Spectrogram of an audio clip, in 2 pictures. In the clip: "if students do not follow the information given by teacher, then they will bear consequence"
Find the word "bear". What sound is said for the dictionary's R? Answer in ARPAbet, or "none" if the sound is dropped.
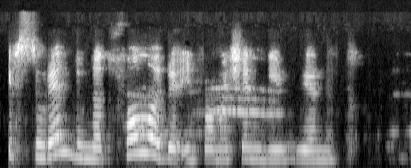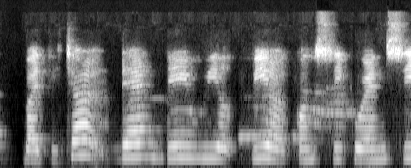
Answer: L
